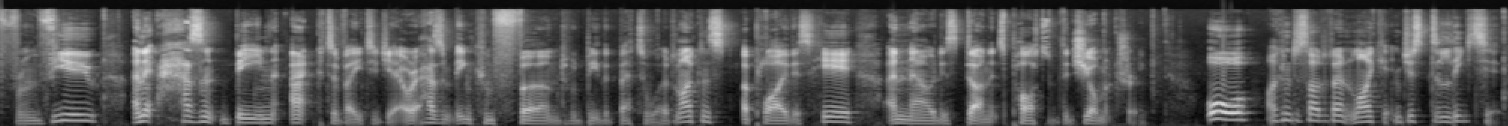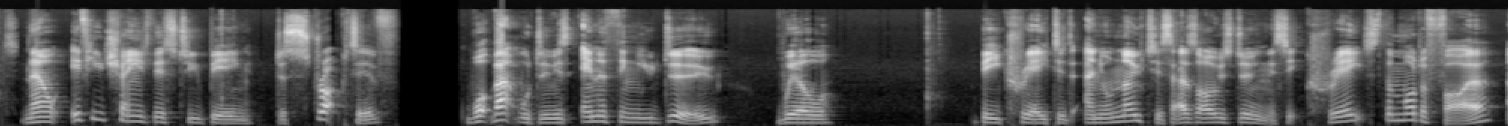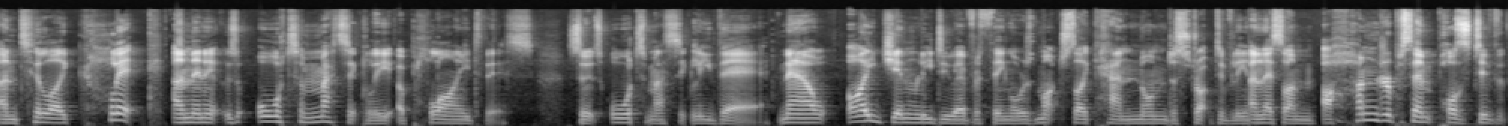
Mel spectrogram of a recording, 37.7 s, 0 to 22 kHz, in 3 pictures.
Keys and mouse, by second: 0.3 click, 0.8 click, 2.3 middle click, 5.3 click, 6.3 click, 9.2 ctrl+z, 11.4 click, 12.5 click, 14.4 click, 15.1 click, 15.4 click, 16.0 click, 16.7 shift+middle click, 17.1 middle click, 17.7 click, 20.2 click, 22.2 shift+middle click, 22.6 middle click, 23.2 click, 26.3 click, 28.7 Tab, 30.5 middle click, 31.1 Tab, 31.6 middle click.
